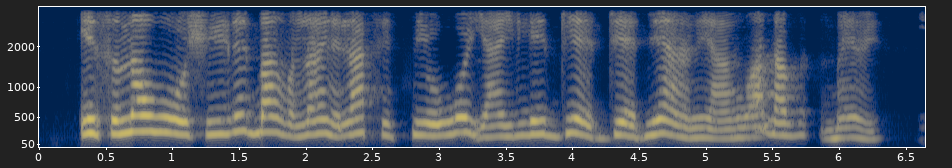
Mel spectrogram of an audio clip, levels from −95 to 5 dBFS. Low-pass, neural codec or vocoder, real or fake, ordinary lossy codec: 3.6 kHz; codec, 24 kHz, 0.9 kbps, WavTokenizer, medium music audio release; fake; none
